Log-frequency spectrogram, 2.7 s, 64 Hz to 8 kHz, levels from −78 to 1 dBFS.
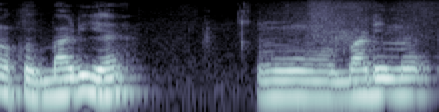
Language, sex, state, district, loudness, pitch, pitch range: Rajasthani, male, Rajasthan, Churu, -14 LUFS, 140 Hz, 130-150 Hz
